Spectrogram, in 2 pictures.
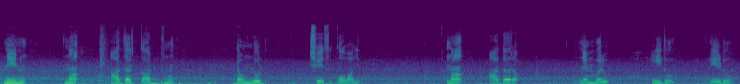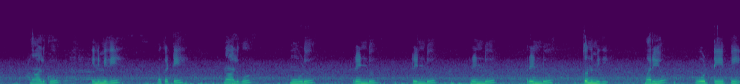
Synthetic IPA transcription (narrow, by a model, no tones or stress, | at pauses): ne̞ːnu | naː | aːd̪aːɾkaːɾɖnu | ɖɐwnlo̞ːɖ | t͡ʃe̞ːsukɔːʋaːli | naːaːd̪aːɾɐ | nembɐɾu | ɐjd̪u | e̞ːɽu | naːluɡu | enimid̪i | okɐʈi | naːluɡu | muːɽu | ɾe̞ɳɖu | ɾe̞ɳɖu | ɾe̞ɳɖu | ɾe̞ɳɖut̪o̞nimid̪i | mɐɾiju | oːʈiːpi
